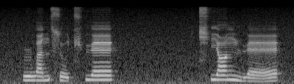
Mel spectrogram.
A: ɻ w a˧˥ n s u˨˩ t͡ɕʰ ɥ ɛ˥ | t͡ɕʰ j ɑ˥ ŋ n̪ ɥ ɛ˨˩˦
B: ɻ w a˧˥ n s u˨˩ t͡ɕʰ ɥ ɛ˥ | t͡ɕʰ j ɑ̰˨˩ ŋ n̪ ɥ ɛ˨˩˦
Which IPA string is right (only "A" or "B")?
A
